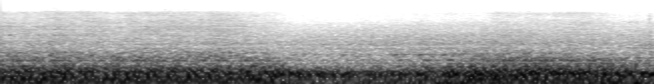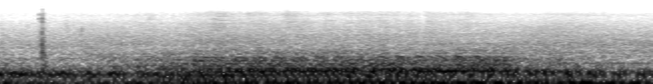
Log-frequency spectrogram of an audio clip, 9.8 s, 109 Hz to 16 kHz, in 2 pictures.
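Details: 2014 Mustang 5.0 Coyote swapped into a 3V S197 Mustang using a plug-and-play harness, first start; deep, even rumble settling into a steady idle, no misses, knocks or ticking; normal idle.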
